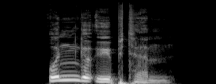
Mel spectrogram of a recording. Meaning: strong dative masculine/neuter singular of ungeübt
- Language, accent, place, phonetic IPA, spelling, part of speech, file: German, Germany, Berlin, [ˈʊnɡəˌʔyːptəm], ungeübtem, adjective, De-ungeübtem.ogg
